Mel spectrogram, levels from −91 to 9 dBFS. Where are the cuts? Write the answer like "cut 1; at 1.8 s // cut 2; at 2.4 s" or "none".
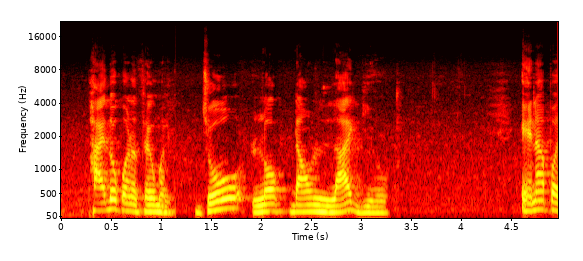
cut 1; at 1.2 s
